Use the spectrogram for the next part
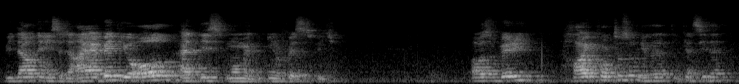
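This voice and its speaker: A man's voice: fairly high pitch, a little fast, a little hiss or hum. A young man gives a prepared personal speech at a club, asking the audience questions and restarting phrases as he goes. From Pakistan. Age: 20s. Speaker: club speaker. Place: club meeting room. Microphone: distant mic. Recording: very echoey room, distant mic.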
